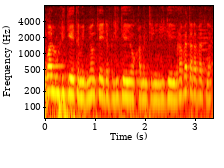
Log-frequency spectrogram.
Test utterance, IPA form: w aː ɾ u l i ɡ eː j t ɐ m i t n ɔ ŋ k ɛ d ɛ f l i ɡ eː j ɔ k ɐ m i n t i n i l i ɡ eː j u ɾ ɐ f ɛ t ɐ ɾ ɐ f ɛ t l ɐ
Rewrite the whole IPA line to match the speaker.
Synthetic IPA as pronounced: w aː l u l i ɡ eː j t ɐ m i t ɲ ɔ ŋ k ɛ d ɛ f l i ɡ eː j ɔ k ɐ m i n t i n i l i ɡ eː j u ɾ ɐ f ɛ t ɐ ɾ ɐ f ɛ t l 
